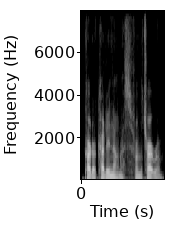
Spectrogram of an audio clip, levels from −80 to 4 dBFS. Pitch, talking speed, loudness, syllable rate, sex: 100 Hz, 325 wpm, -21 LUFS, 6.5 syllables/s, male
